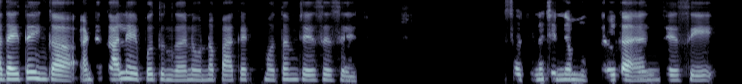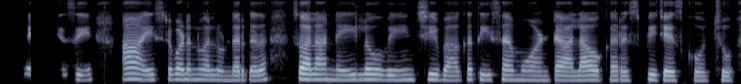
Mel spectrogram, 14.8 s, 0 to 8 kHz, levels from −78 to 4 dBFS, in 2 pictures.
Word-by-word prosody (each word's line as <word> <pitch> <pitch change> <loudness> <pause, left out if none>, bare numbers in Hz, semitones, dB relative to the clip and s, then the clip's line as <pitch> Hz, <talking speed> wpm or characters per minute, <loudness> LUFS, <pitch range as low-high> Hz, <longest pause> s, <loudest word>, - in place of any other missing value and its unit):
అదైతే 190 +2 +8
ఇంక 190 -1 +3 0.3
అంటే, 185 - -2
ఖాళీ 185 +4 +6
అయిపోతుందిగా! 185 -3 -1
ను - - 0
ఉన్న 175 - -2
ప్యాకెట్ 180 +2 -1 0.2
మొత్తం 180 +2 -2
చేసేసేయోచ్చు. 170 -3 -1 1.5
సొ, - - -9
చిన్న 180 -1 -3
చిన్న 180 -3 +2
ముక్కలు 175 +2 -3
కాన్ 160 -2 +6
చేసి 170 -1 0 0.7
లె 185 - -2 0.3
చేసి 175 -1 -6 0.4
ఆ! - - +5 0.2
ఇష్టపడని 180 0 -2
వాళ్ళుండరు 160 -2 -2
కదా! 170 +3 0 0.3
సో, - - -5
అలా 185 0 +2
నెయ్యిలో 175 +2 -1 0.2
వేయించి 175 +2 -3
బాగా 155 +3 -3
తీసాము 170 -1 -2
అంటే, 155 +1 -1
అలా 160 +1 +1
ఒక 160 0 -4
రెసిపీ 155 +3 -4
చేసుకోవచ్చు. 155 0 -2
175 Hz, 135 wpm, -25 LUFS, 160-180 Hz, 1.5 s, అదైతే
